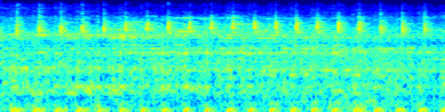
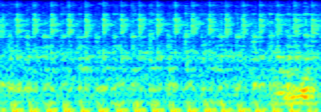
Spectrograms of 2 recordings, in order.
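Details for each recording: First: Yamaha Mio Sporty scooter after the starter bendix (one-way clutch) repair: even putter with a steady light whistle and no judder. The earlier dragging is gone and it runs smoothly. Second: Yamaha Mio Sporty scooter idling with a quick, even tick on every beat. The starter bendix is loose and rattling, its spring slack and the one-way clutch bearing fallen out; the engine was also hard to start.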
